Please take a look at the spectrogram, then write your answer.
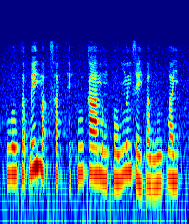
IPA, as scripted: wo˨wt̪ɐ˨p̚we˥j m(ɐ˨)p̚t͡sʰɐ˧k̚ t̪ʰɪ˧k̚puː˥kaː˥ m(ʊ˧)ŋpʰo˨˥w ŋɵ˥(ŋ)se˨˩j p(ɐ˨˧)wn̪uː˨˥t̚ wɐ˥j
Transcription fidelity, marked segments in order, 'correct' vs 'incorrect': correct, incorrect: ʊ˨˥, incorrect: n, incorrect: ɐ˨˩

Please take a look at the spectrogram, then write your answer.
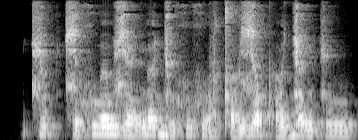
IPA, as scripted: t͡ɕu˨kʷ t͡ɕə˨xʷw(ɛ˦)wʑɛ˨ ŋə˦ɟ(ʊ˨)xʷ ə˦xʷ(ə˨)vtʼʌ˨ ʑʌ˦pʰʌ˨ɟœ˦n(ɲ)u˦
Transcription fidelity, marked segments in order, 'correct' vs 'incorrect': incorrect: ə˦, incorrect: u˨, incorrect: ʌ˨, incorrect: c

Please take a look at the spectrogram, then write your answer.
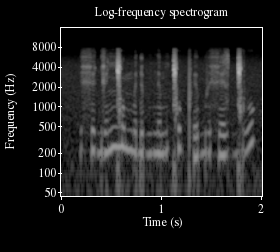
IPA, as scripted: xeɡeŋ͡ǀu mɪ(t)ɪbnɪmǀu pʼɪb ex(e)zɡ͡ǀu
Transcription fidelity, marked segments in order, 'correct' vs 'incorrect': incorrect: ɗ, correct

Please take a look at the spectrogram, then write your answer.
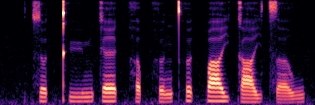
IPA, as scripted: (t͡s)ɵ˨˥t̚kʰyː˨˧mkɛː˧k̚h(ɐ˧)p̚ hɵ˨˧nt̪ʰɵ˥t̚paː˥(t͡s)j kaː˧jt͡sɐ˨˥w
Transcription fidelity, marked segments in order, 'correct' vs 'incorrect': correct, incorrect: ɐ˨, incorrect: none

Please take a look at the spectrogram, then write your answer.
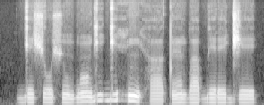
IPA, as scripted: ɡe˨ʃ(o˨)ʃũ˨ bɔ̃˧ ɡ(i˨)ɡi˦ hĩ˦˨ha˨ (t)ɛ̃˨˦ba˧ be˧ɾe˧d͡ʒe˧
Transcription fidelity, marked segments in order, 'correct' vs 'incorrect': correct, incorrect: i˦, correct

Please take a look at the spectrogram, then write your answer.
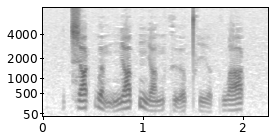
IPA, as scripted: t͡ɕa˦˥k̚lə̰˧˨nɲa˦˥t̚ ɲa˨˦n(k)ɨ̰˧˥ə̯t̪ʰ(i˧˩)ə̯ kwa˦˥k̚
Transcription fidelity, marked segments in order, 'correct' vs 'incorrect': correct, correct

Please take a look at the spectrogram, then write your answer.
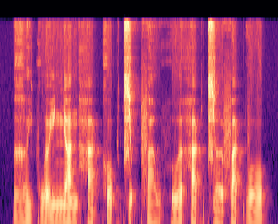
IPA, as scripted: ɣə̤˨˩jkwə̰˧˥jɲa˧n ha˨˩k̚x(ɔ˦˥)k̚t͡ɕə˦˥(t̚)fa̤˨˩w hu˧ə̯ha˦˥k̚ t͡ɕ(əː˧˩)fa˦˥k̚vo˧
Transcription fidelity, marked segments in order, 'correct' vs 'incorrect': incorrect: o˦˥, incorrect: p̚, correct

